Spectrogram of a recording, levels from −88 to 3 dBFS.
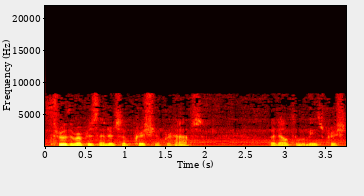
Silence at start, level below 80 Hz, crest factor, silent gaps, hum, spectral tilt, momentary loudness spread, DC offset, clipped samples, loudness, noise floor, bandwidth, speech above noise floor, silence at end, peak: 0 s; -58 dBFS; 20 dB; none; none; -7 dB/octave; 14 LU; 2%; under 0.1%; -25 LUFS; -46 dBFS; 8.8 kHz; 22 dB; 0 s; -4 dBFS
